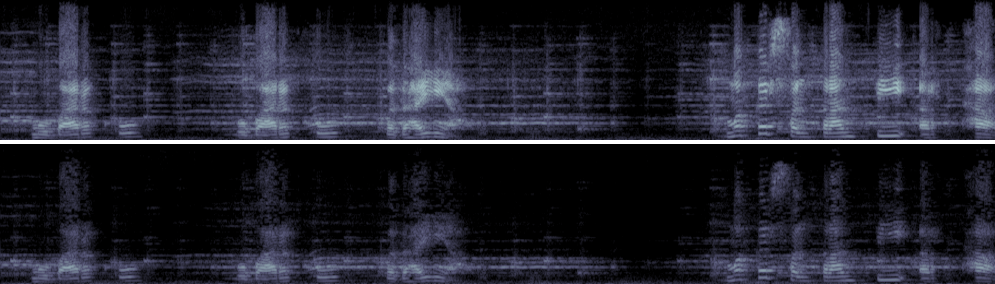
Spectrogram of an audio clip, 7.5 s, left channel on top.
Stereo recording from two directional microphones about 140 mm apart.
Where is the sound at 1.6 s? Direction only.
35° left (ahead or behind).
